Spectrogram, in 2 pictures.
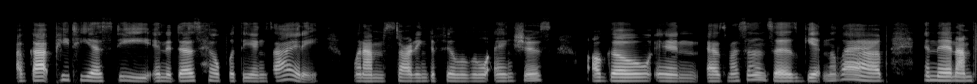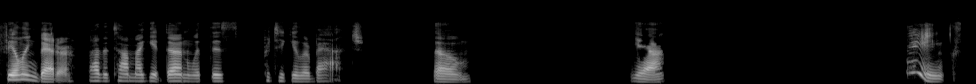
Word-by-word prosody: I've 165 - -5
got 185 0 +8
PTSD, 180 -5 -3
and 165 0 -3
it 155 - -1
does 170 +2 +4
help 170 -4 -5
with 165 - -4
the 155 -1 -4
anxiety. 175 - -2 0.3
When 160 -1 +1
I'm 150 0 +4
starting 155 0 0
to - - -5
feel 155 -1 -3
a - - -3
little 155 0 -1
anxious, 155 - -2 0.4
I'll - - +4
go 165 0 +5
and, 150 -2 -1
as 155 +1 +1
my 165 +1 -4
son 110 -9 -4
says, 80 - +2
"Get 160 0 0
in 90 - -13
the 95 - -6
lab." 170 - +3 0.4
And 195 0 -4
then 180 0 +6
I'm 180 - +6
feeling 180 - +1
better - - +1
by 165 0 -2
the 155 -1 -9
time 160 -1 -5
I 155 - -1
get 155 - -7
done 155 -1 +1
with 140 0 -10
this 150 0 -6 0.2
particular 145 -5 -9
batch. 145 +2 -12 0.7
So 120 -1 -3 1.6
Yeah. - - 0 2.4
Thanks. 140 - -5
160 Hz, 145 wpm, -25 LUFS, 150-170 Hz, 2.4 s, got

